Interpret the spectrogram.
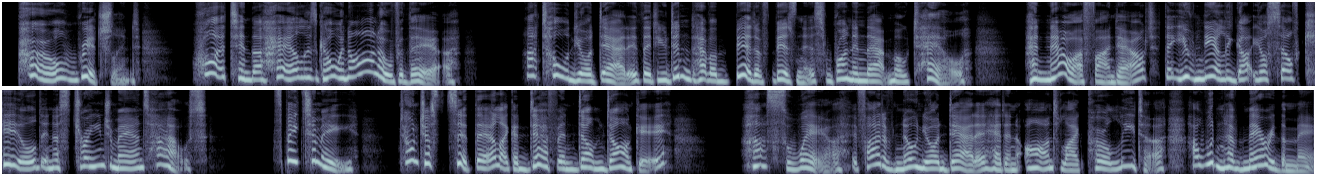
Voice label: Old Southern US and Texas Accent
